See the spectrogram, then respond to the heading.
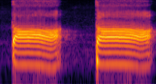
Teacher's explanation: زبان کی نوک اوپر والے دانتوں کی جڑوں سے لگے تو تا پڑھا جاتا ہے۔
